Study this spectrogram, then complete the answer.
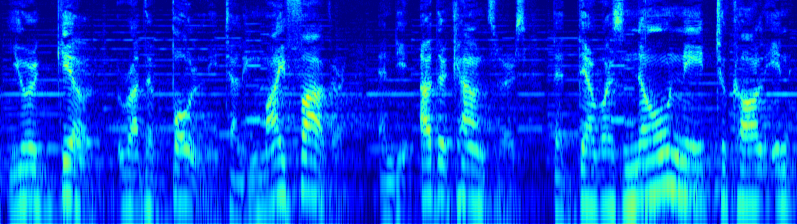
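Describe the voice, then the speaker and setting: A man's voice: medium pitch, close to an everyday voice. Male actor as a chatty, sardonic town elder type; echoing room, music bed. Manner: wry storytelling. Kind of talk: video game dialogue. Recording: reverberant room with music behind.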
